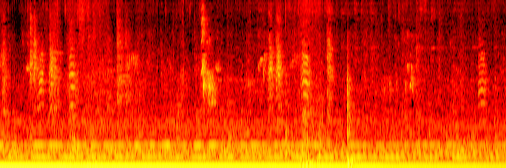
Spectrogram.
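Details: Pet canaries giving scattered high chirps and short rapid trills, louder clusters near two and four seconds, against a constant deep electrical hum and layered tonal drone.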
